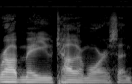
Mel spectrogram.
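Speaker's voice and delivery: put-on muttering under breath.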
